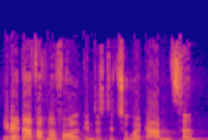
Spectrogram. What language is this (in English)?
Swiss German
